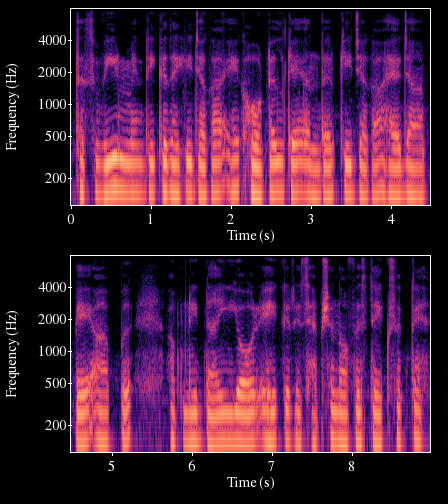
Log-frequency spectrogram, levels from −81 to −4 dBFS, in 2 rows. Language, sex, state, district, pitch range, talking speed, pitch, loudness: Hindi, male, Uttar Pradesh, Jyotiba Phule Nagar, 130-140 Hz, 165 wpm, 135 Hz, -25 LUFS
